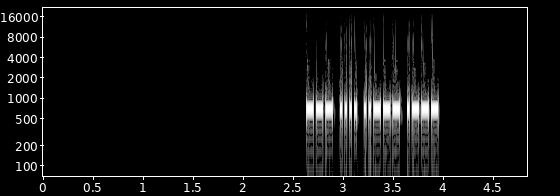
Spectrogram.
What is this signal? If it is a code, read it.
Morse code, heard as a keyed tone, about 52 wpm, 700 Hz. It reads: OH2J
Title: DXCC-100 Call Signs - 4 Characters - Repeated 3x - 50wpm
